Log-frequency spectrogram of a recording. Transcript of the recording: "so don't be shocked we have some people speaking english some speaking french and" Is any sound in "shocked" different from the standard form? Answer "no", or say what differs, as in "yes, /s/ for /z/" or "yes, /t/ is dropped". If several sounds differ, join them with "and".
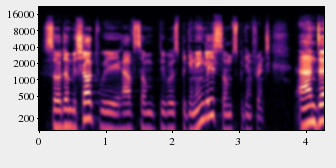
no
